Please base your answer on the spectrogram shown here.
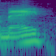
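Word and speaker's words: Mai: You play my or may. What is her name supposed to be? Feel like I used to know. Um. Oh, it's pronounced May, like rhymes with hey Oh, this is like a whole rabbit hole.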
